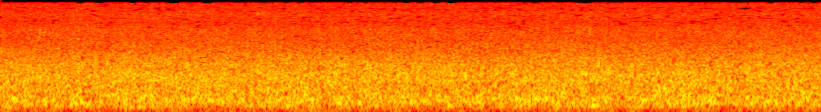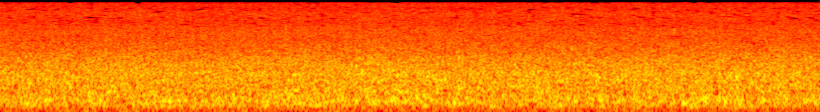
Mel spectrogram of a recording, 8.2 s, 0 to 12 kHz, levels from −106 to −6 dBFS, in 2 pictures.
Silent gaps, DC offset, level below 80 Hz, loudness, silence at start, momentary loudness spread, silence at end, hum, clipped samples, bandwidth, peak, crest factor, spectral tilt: none; under 0.1%; -58 dBFS; -32 LUFS; 0 s; 1 LU; 0 s; none; under 0.1%; 11.5 kHz; -18 dBFS; 16 dB; -3 dB/octave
